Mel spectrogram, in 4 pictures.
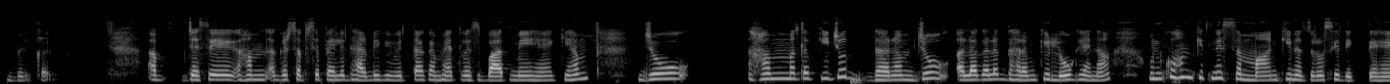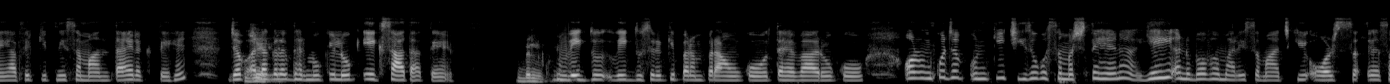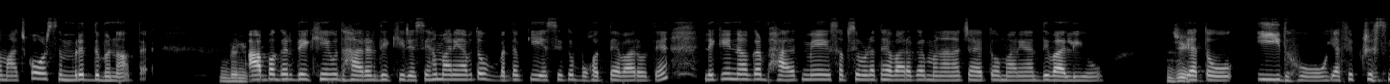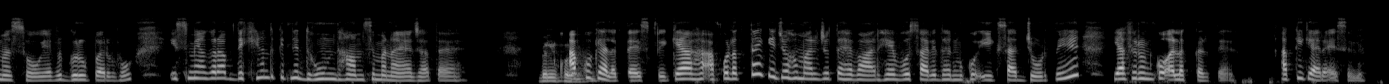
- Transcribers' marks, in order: horn; static; other background noise; distorted speech
- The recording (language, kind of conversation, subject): Hindi, unstructured, हमारे समाज में धार्मिक विविधता का क्या महत्व है?
- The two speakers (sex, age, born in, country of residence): female, 20-24, India, India; male, 25-29, India, India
